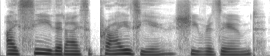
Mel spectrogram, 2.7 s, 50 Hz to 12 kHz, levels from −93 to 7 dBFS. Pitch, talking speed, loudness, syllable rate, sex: 185 Hz, 180 wpm, -17 LUFS, 4.9 syllables/s, female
